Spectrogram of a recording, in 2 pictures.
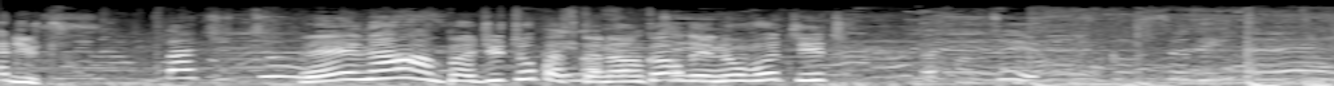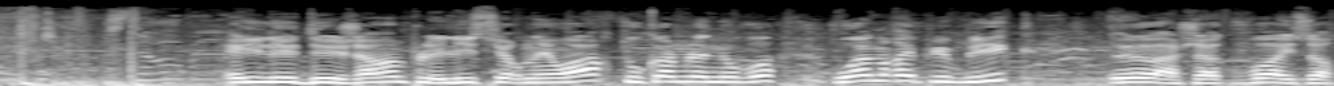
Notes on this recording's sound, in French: En direct de "Jeunesse en fête" (face c).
